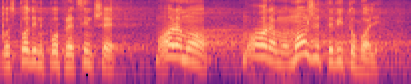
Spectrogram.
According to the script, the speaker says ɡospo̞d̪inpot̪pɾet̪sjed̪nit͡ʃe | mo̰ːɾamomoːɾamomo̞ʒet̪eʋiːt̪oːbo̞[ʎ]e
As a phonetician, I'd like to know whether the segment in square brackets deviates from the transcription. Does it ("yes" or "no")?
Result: no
